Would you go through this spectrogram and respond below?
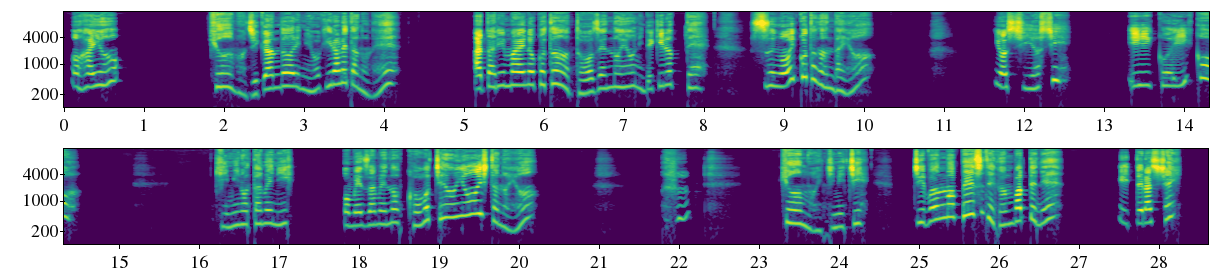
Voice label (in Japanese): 癒し系お姉さんに褒められながら過ごす朝; リニールハーフアニバーサリー記念おはようボイス演じ分け8+2種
